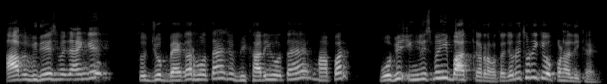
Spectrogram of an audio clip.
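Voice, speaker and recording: In a live online class lecture, a fast-talking man with a high voice and lively intonation chats easily with his students. He asks a question, answers it himself and repeats the word so it sticks, mixing in homely examples and mild jokes.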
